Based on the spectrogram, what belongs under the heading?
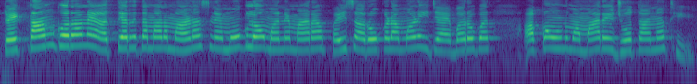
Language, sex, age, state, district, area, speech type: Gujarati, female, 30-45, Gujarat, Rajkot, urban, spontaneous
